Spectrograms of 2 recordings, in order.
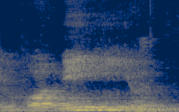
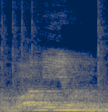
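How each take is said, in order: First: The y sound is doubled and pressed. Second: The y sound is short and unstressed. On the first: The speaker calls it right. "tapi ghaniyun" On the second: The speaker calls it wrong. "Bukan ghaniyun"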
